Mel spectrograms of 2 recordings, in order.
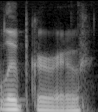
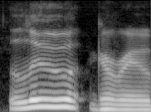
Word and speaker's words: loup-garou: timely Oh breaking breaking news oh that's not loop guru oh thank you tail Darrell and the twitch chat says it's pronounced Lu guru because it's French for werewolf oh the pees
